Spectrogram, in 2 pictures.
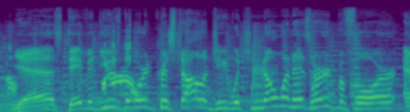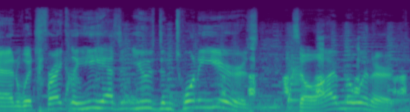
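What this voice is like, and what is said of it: Weak game show host voice. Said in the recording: “How sad did my voice sound trying to do a game show voice? I can't even do it.”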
